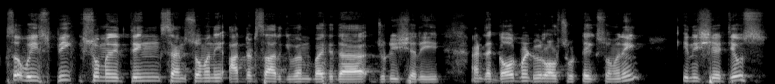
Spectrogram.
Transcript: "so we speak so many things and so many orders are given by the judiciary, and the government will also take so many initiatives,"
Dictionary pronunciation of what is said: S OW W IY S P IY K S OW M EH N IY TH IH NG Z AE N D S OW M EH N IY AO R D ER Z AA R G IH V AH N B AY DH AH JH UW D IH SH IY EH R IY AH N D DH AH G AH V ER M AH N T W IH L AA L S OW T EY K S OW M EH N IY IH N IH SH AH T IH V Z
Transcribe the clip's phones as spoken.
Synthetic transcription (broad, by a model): S OW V IY S P IY K S OW M EH N IY T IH NG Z AE N D S OW M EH N IY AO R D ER S AA R G IH V AH N B AY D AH JH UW D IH SH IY R IY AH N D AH G AH V ER M AH N T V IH L AA L S OW T EY K S OW M EH N IY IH N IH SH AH T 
